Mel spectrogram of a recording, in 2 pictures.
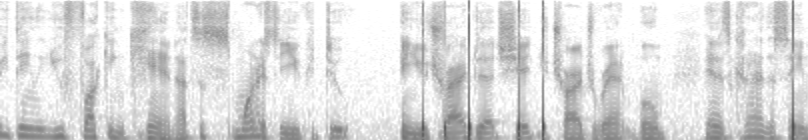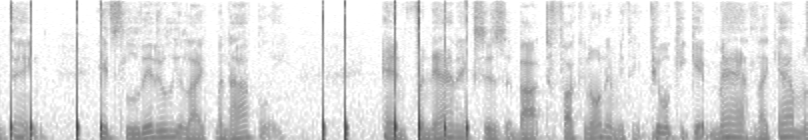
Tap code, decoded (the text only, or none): M M I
